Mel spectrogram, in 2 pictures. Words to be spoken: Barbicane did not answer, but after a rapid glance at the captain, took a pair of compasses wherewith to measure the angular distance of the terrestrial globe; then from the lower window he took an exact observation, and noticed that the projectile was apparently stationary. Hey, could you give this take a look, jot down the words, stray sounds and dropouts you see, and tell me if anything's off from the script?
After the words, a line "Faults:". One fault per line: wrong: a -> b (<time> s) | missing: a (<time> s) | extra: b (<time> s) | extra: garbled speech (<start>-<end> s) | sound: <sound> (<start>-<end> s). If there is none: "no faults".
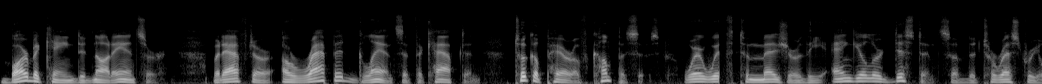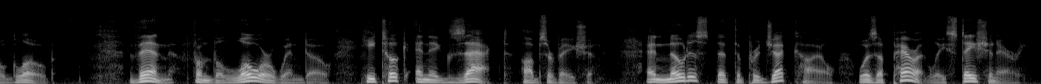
Barbicane did not answer, but after a rapid glance at the captain, took a pair of compasses wherewith to measure the angular distance of the terrestrial globe; then from the lower window he took an exact observation, and noticed that the projectile was apparently stationary.
Faults:
sound: dropout (7.2-7.3 s)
